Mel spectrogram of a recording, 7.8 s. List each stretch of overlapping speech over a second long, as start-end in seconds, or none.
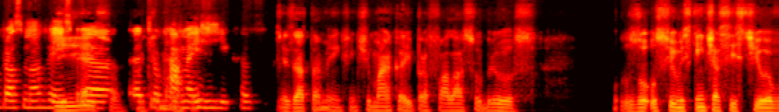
0.6-2.0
